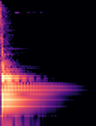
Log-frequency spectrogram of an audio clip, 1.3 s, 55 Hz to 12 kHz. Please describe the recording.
LP Congas Tumbadora Open
These Bongo and Conga Drum single hits were recorded with a Zoom H5 in stereo with a mono shotgun overhead panned to the left and an Audix D4 panned to the right.
Single, Tumbadora, Conga, Hits, Drums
